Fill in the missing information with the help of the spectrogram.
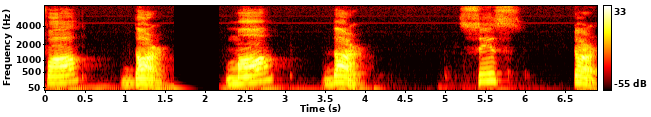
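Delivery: "Father, mother, sister" each broken in two, drawn out; very slow two-beat "ফা-দার, মা-দার, সিস-টার"; split into syllables. Shown as a demonstration. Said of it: "ওয়ার্ডকে ভাঙলে".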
